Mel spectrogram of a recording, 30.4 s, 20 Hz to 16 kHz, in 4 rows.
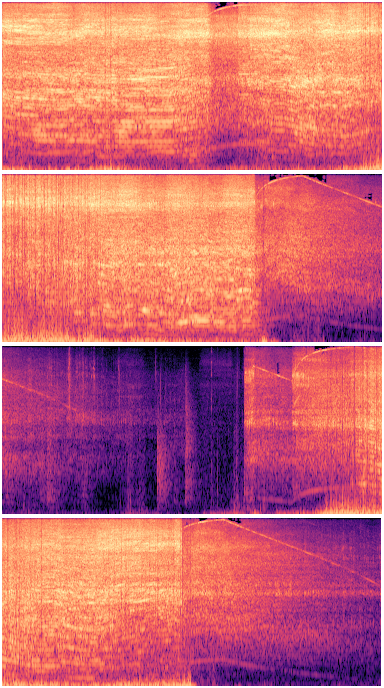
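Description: Angle grinder grinding down MIG welds on an 18-gauge sheet-metal panel, in two runs of about thirteen and five seconds. The motor's pitch dips and wavers under load, and each run ends in a falling whine as the motor winds down. A few faint clicks come between the runs.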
